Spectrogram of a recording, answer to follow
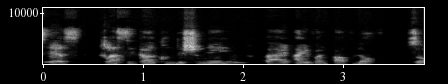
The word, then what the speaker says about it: Pavlov: one is ivan pavlov so it's spelled as pavlov but then uh according to my psychology professor it's supposed to be read as ivan pavlov so let's have a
